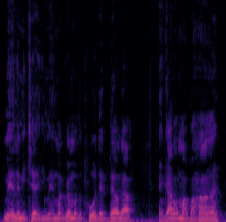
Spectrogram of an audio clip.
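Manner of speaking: ordinary delivery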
